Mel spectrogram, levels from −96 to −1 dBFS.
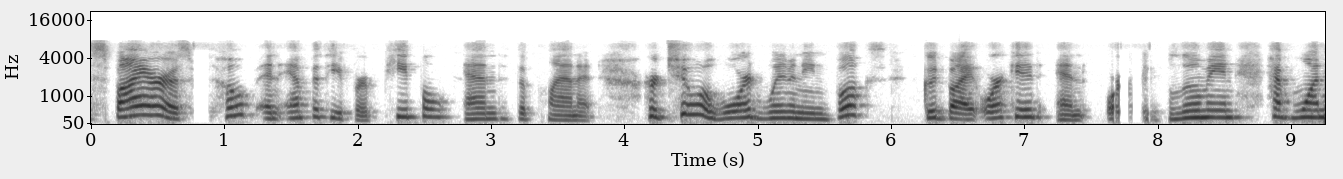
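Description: Lost AMR speech frames hit this wideband (HD Voice) speech clip at 0.77 to 0.91 s and again at 7.67 to 8.02 s. When frames fail their checksum, the AMR-WB decoder repeats the last good pitch and vocal tract settings at falling gain. The first gap, about 120 ms, drops the sound to near silence within two frames. The second is broken into short dips, none longer than 80 ms. Elsewhere the codec sounds clean, as expected at its top rate.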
